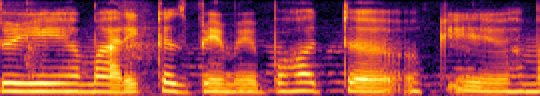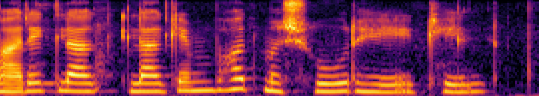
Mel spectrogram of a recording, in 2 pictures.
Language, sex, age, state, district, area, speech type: Urdu, female, 18-30, Uttar Pradesh, Rampur, urban, spontaneous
